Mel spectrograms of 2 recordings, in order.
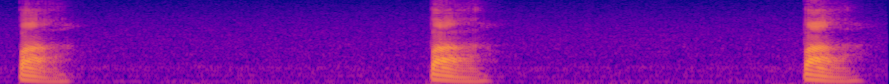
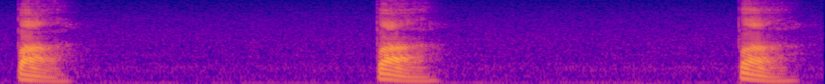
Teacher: All the stop consonants are unaspirated. These stop consonants are namely P, B, T, D, K, G.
